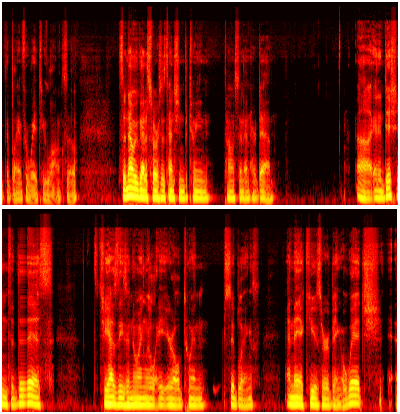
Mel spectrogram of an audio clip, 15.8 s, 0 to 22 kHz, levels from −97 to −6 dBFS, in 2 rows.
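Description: A speech clip with two network-related timing faults. Just after "in addition to", from 8.29 to 8.53 s, the sound is stretched into a brief fading continuation of the last sound before resuming exactly where it left off. That points to a call audio freeze, likely from delayed packets draining the jitter buffer. About 124 ms was filled in and nothing was lost, which separates it from a dropout, where part of the sound would be missing. From 12.84 to 13.84 s, leading into "accuse her of being", the speech runs about 12% fast and sounds hurried, with around 150 ms trimmed out in small pitch-period pieces. This is a jitter buffer speed-up shedding excess delay. The pitch stays where it was, unlike simple resampling, which would raise the voice along with the tempo.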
